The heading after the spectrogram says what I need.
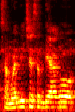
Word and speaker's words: Samuel Vilchez Santiago: Are we pronouncing it right? Yeah, Samuel Vilchez Santiago is someone who's committed to this community.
